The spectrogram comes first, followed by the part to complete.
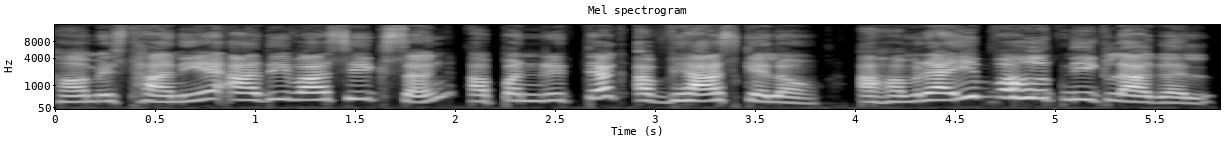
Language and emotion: Maithili, happy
